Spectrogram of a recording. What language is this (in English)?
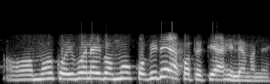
Assamese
